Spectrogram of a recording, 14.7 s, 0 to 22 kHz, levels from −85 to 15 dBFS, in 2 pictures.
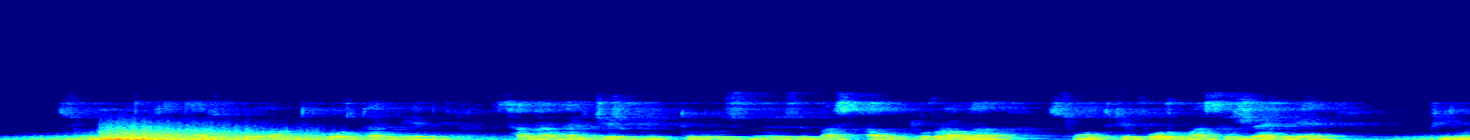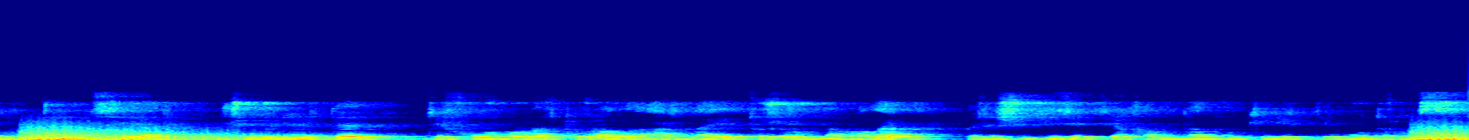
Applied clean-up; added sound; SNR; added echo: none; Thunder; 3 dB; reverberation time 0.7 s.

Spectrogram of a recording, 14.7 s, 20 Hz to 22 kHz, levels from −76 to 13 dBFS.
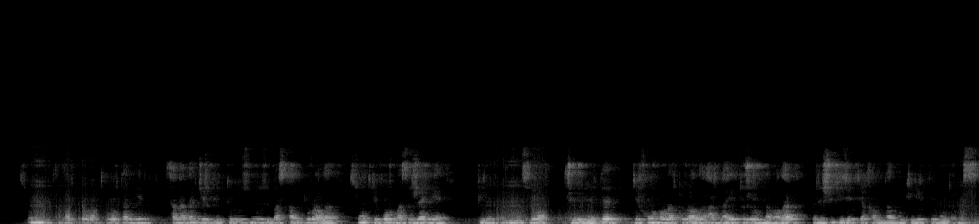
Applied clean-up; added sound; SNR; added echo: neural separator model SepFormer DNS4.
